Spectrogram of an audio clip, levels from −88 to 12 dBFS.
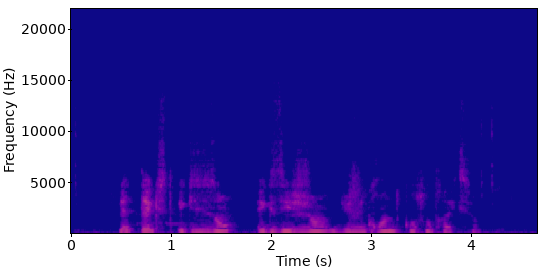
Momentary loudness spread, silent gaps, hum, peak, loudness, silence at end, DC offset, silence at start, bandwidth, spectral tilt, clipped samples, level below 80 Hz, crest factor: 10 LU; none; none; -34 dBFS; -51 LUFS; 0.35 s; under 0.1%; 0.5 s; 14.5 kHz; -4 dB/octave; under 0.1%; -76 dBFS; 18 dB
